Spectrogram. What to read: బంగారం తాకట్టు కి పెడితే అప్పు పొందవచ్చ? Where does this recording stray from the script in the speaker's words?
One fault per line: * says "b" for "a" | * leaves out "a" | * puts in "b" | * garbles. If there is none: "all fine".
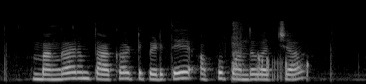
* leaves out "కి"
